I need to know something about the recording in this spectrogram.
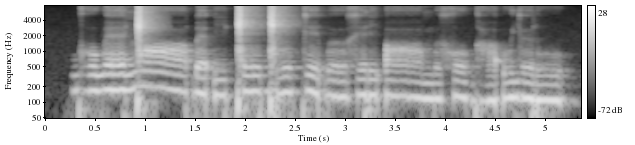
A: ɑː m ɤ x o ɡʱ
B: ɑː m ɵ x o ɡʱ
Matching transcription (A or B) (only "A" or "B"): B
